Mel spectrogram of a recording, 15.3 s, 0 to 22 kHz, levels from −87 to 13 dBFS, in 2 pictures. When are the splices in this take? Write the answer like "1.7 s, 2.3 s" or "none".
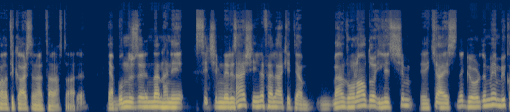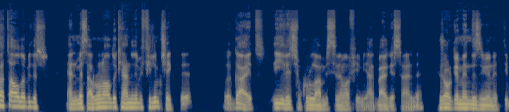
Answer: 3.5 s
